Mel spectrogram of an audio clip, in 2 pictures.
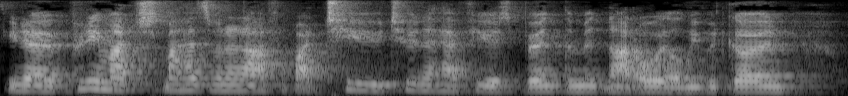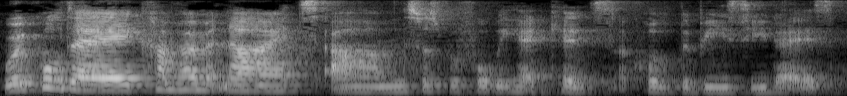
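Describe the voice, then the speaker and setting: A South African woman speaks quickly with a somewhat low voice and lively expression. She is a guest on an interview, recorded indoors in a room with a noticeable echo. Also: creaky. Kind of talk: conversational interview. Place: indoors at a home.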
